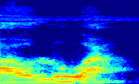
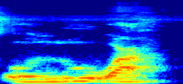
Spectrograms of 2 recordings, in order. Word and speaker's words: Olua: Here states a Radeva book stated very clear that the original pronunciation is Oba Olua, and even put the meaning here. This meaning is a owner of wealth. Oluwa.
